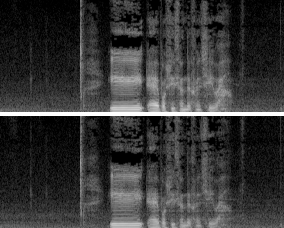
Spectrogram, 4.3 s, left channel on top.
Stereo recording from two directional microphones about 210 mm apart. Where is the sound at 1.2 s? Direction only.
15° left (ahead or behind).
